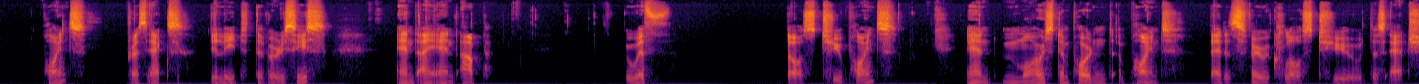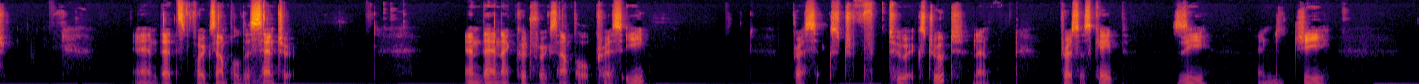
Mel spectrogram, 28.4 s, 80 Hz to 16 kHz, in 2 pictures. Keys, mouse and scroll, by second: 1.2 x, 3.7-5.9 drag, 5.9-7.0 middle drag, 9.7 a, 10.4-12.3 drag, 12.3 middle click, 16.1 KP_1, 20.5 e.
